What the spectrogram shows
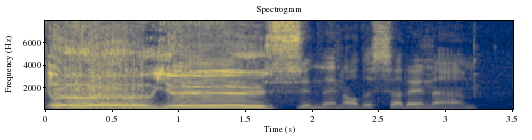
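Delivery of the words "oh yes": rough, drawn-out warrior yell, very high, very loud. Retelling playing a lady character in games: imitating own battle warrior voice. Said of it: "I just start letting out my battle warrior voice".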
